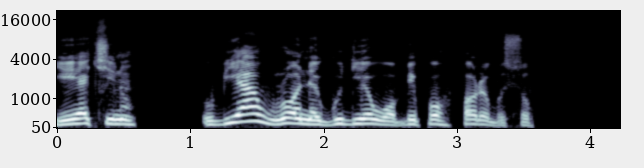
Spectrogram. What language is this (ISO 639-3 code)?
aka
